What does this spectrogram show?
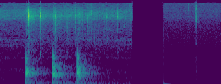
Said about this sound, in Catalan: Va picar la porta.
